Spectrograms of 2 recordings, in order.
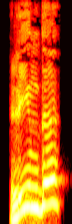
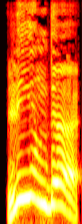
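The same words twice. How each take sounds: First: High, rising questioning call; worried query. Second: Alarmed cry. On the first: Eva notices the healer not responding, worried. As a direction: call the name as an anxious question, pitch climbing. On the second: Eva calls the unconscious healer, alarmed. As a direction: cry out the name, pitch held high then falling. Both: A narrator's reading.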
